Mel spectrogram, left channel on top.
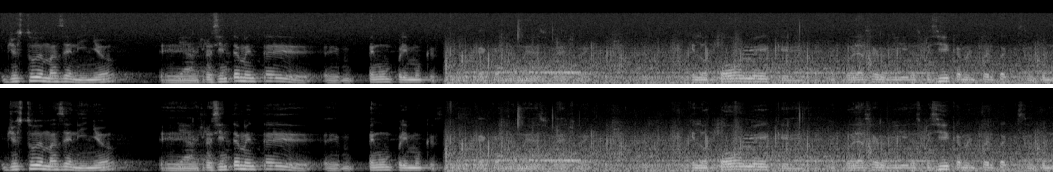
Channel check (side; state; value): left; noise; hiss, 21 dB below the sound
